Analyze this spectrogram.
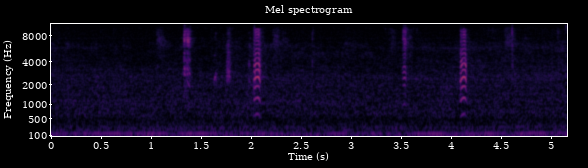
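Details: Zebra finch family with three babies calling in the early morning: a few short, nasal, buzzy beeps spaced irregularly over a steady low hum.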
